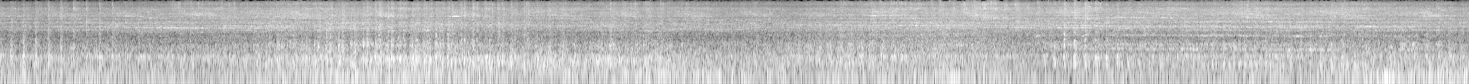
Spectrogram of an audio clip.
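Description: Long freight train's cars rolling past close by, steel wheels clattering steadily over the rails.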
